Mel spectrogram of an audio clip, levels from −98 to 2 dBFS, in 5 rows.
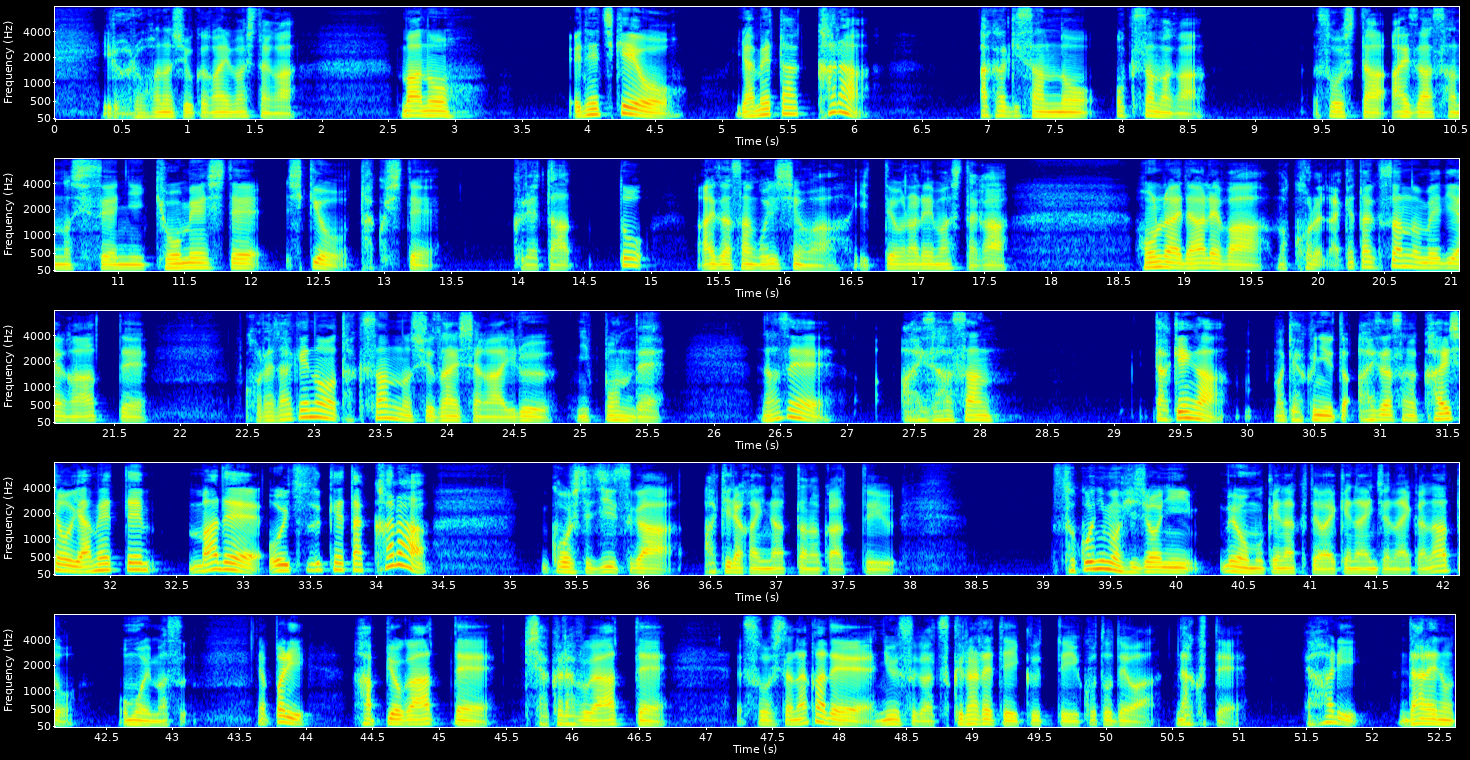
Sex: male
